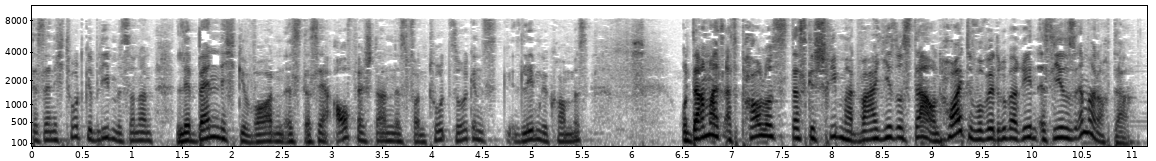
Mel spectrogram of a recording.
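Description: A man preaching a sermon, speaking directly and informally to the congregation and sometimes acting out a gentle inner voice that warns. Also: on the high side, expressive, fast talker, creaky, husky. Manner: mimics the Holy Spirit's gentle warning. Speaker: pastor.

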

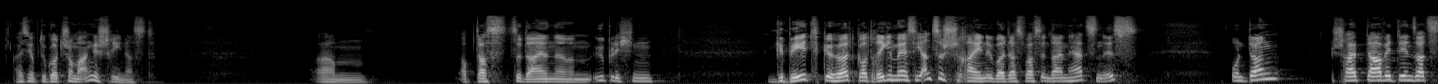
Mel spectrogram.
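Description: A man preaching a sermon, speaking straight to the listener and acting out quoted prayers with feeling. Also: fairly high pitch. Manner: expressive, acts out quoted voices, direct address. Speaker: pastor.

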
